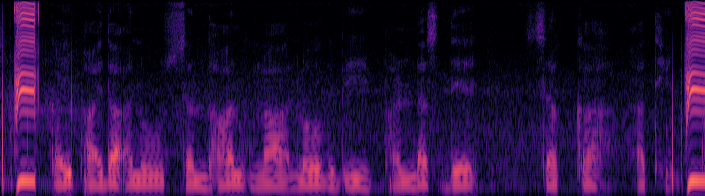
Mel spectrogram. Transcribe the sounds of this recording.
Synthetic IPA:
kəipʰaːjd̪aʔənusənd̪ʱaːnlaloːɡbʱipʰəɳɖəsd̪e | səkːa | hət̪ʰin

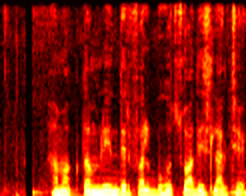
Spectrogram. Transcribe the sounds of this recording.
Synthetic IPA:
hamakt̪əmɾind̪eɾfəlbɔɦut̪swad̪iʃlaɡ̚t͡ɕʰe

